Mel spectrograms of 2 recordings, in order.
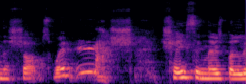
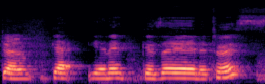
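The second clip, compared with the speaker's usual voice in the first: put-on lower, unbothered boy's voice; calm Jack; 4 semitones lower than usual. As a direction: brush off the panic coolly. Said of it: "said Jack".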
